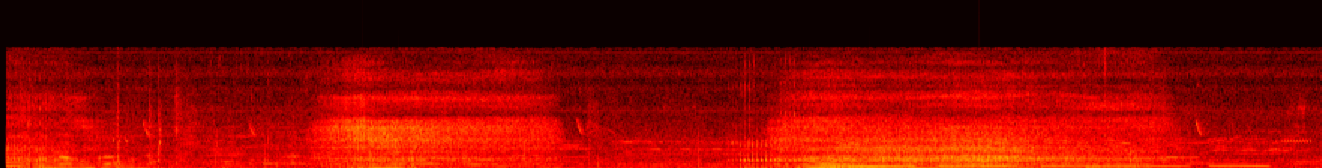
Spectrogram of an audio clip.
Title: Roncando Borracho!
